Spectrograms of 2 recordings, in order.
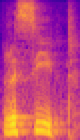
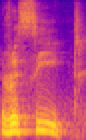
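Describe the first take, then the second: First: The p sound is left out. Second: The p sound is left out.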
